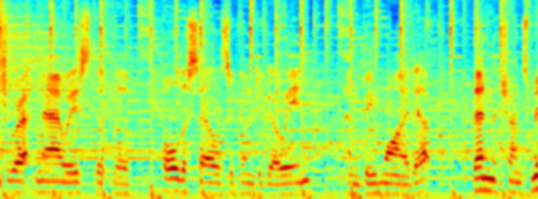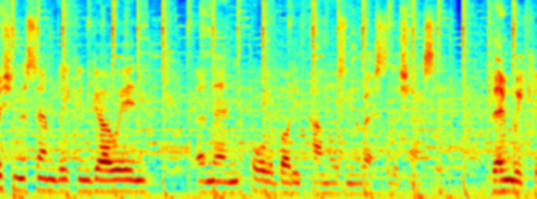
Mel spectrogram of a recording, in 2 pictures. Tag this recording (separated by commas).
Speech, Music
